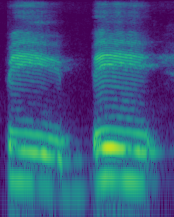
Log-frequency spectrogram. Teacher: né quem que é oclusivo bilabial vocês vão estudar isso melhor bilabial né que uso os dois lábios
